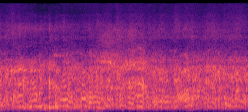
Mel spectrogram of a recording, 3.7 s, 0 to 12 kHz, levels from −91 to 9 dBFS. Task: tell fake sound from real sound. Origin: fake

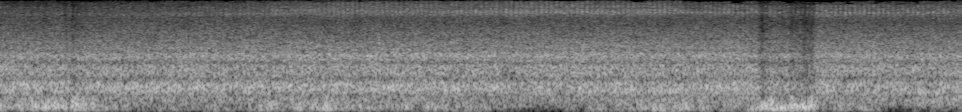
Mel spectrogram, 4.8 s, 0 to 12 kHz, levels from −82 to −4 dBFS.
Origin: real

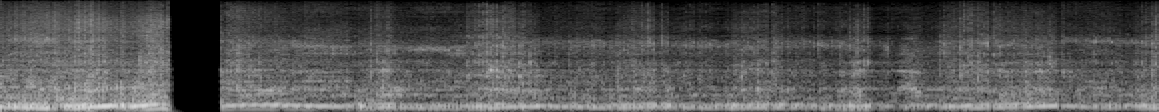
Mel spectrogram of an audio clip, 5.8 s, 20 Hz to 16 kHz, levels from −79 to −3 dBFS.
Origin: fake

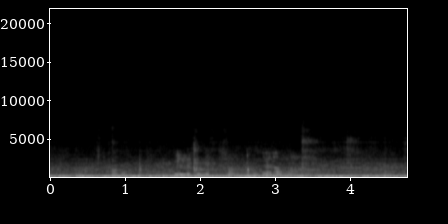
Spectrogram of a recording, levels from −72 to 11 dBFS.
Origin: fake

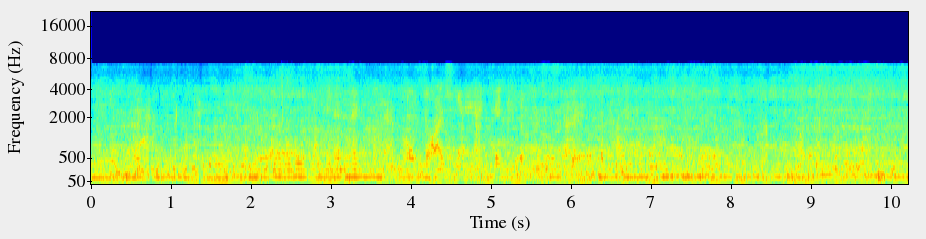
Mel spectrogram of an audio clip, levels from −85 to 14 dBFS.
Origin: fake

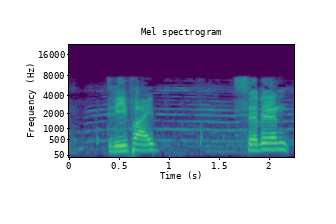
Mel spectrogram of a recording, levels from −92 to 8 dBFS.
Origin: real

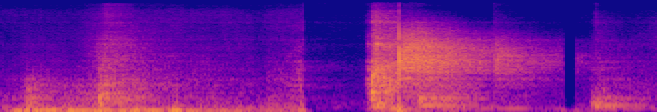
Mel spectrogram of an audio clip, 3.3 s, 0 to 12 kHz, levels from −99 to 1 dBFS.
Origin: fake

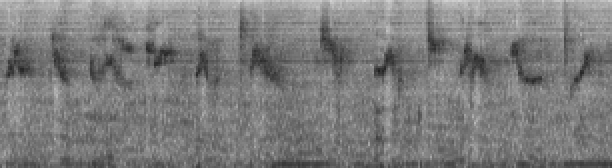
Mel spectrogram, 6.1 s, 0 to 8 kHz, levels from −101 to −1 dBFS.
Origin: fake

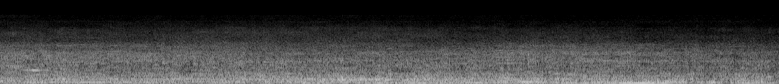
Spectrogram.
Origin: fake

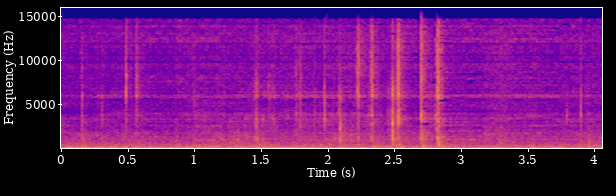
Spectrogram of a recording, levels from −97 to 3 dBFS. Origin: fake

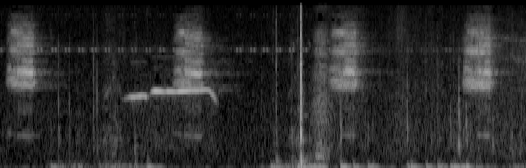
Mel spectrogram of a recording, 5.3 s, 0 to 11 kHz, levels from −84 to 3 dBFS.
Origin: real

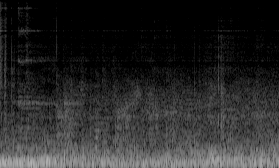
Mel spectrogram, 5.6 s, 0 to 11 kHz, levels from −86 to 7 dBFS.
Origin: fake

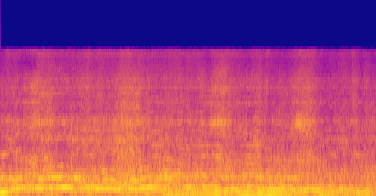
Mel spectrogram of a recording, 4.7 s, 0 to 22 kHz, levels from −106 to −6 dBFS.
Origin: fake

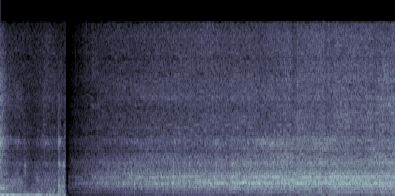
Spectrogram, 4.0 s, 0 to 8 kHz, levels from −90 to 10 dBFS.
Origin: fake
